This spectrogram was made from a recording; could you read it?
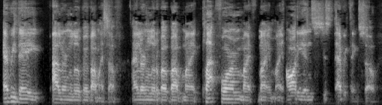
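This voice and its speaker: A man's voice: sits low, steady tone, moderate pace, hardly any pauses, a bit bright. A man in his twenties with a Puerto Rican accent, Spanish his first language, talking earnestly as a guest on a live video call with many fillers. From Puerto Rico. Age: 20s. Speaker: guest content creator. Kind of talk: casual interview on a live stream.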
